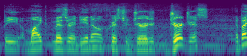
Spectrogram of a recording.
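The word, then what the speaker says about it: Guirguis: When he sent me his information, his last name is spelled G-U-I. Let me get this right. It's spelled G-U-I. R-G-U-I-S, and then he sent it to me. He says pronounced Jurgis, G-I-R. So I have no idea if it's Gur or if it's Jur. We're gonna go with Jurgis.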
